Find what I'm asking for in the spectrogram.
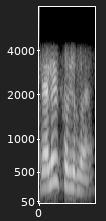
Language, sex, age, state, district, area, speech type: Tamil, female, 60+, Tamil Nadu, Tiruvannamalai, rural, conversation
